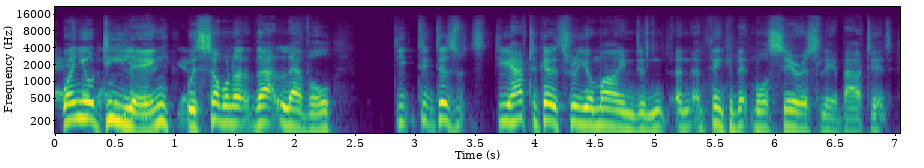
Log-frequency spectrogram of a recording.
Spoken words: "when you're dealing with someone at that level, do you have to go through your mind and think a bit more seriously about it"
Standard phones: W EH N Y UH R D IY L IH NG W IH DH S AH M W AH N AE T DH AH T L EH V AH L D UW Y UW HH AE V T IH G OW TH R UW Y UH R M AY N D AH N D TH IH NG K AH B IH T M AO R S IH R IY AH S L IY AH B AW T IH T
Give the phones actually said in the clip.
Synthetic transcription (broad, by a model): W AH N Y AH R D IY L IH NG W IH DH S AH M W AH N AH T DH AH T L EH V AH L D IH Y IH HH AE F T IH G OW TH R UW Y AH R M AY N D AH N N TH IH NG K AH B IH T M AO R S IH R IY AH S L IY AH B AW T IH T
